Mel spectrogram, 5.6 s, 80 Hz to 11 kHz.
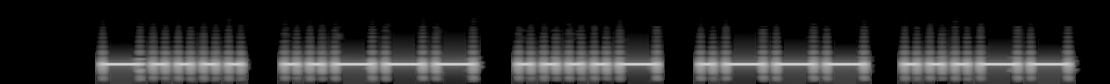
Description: Morse code, heard as a keyed tone, about 19 wpm, 800 Hz. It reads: 624J3
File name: CW / DET / 1 9 1500C S B 18wpm 2551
